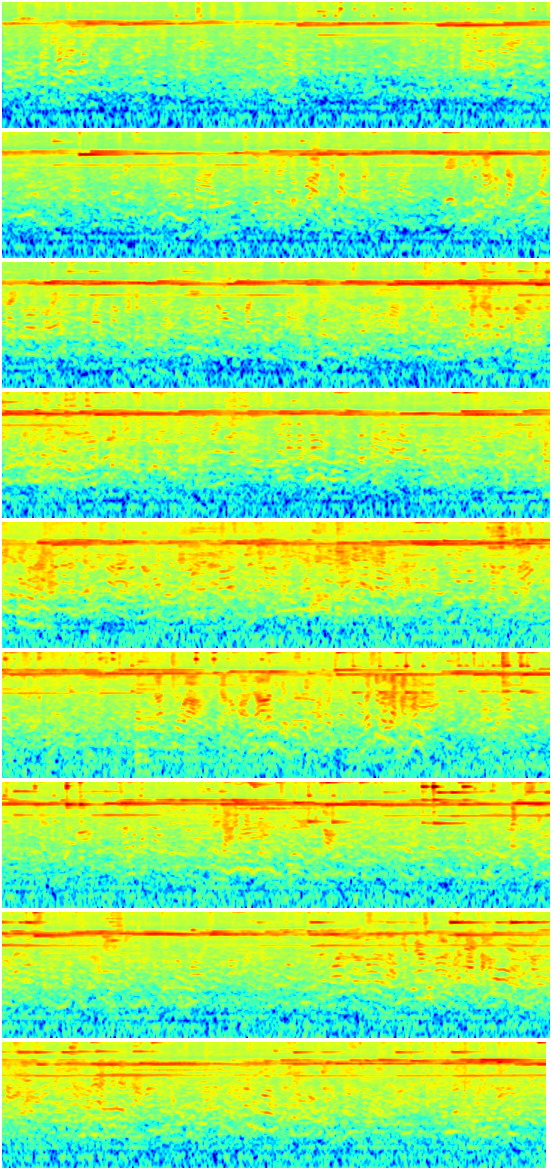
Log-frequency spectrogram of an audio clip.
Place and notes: tokyo, asakusa, stores, wind bells
a large scale of small stores leading to the asakusa temple - a t one store an ensemble of wind bells
international city scapes - social ambiences and topographic field recordings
